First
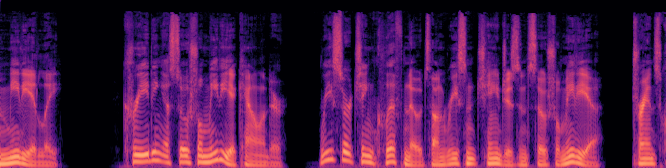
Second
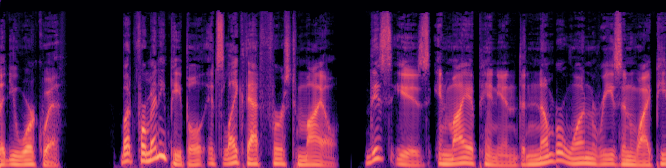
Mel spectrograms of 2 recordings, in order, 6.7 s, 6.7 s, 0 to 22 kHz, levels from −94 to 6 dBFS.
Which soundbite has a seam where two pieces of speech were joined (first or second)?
second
